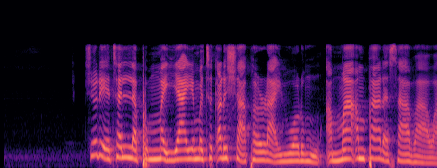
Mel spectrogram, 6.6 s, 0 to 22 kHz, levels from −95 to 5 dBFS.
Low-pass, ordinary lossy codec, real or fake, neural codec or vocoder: 7.2 kHz; none; real; none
